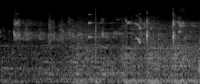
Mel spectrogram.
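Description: Game sounds from a basketball court: a ball dribbled on the hardwood floor and short high-pitched sneaker squeaks over a low arena crowd noise.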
